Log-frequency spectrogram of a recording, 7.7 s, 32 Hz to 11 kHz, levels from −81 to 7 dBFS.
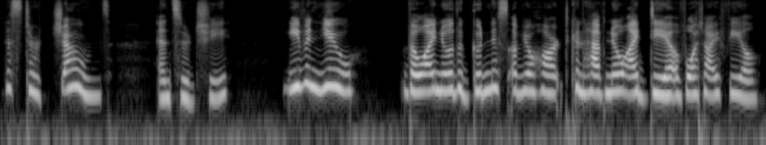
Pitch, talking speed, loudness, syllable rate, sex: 270 Hz, 170 wpm, -19 LUFS, 4.5 syllables/s, female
